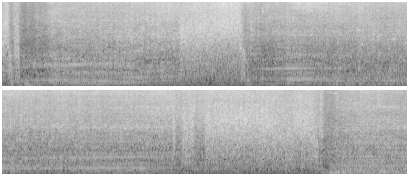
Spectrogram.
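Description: A sports car engine roars loudly at high speed, rising and dropping in pitch as it shifts gears.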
